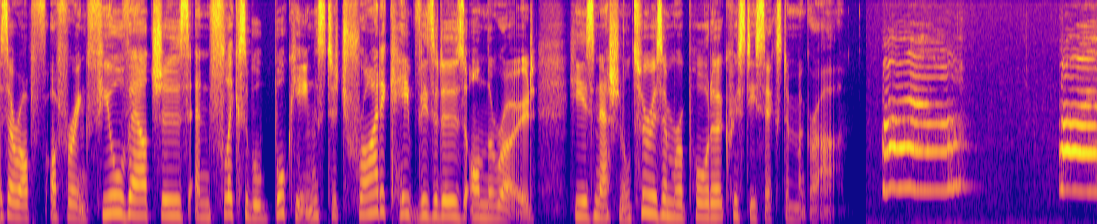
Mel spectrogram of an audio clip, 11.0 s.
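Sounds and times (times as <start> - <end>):
speech: 0.0 - 8.5
cats meowing at a Sydney cattery: 8.8 - 9.8, 10.6 - 10.9.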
